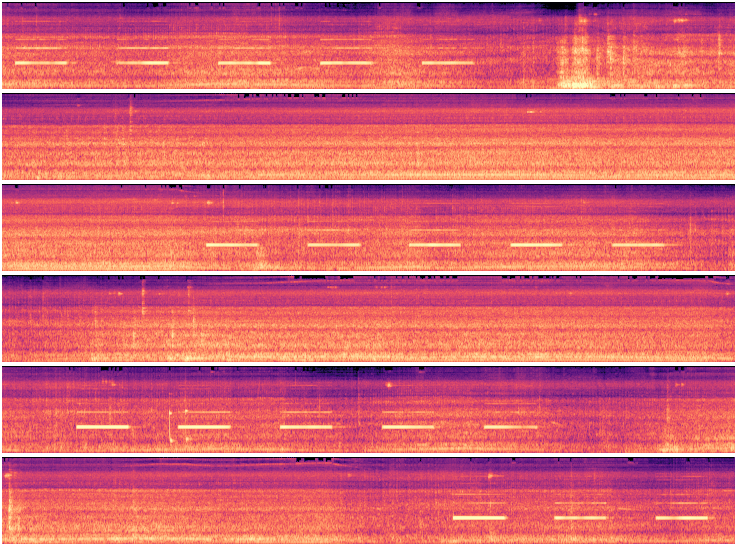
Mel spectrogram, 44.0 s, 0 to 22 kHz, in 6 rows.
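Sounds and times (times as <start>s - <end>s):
diesel engine revving: 0.0s - 43.9s
reversing alarm beeping: 0.1s - 4.8s, 16.6s - 21.4s, 30.1s - 34.9s, 41.2s - 43.8s.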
